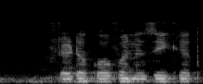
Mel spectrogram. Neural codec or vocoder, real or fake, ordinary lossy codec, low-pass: none; real; MP3, 64 kbps; 7.2 kHz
